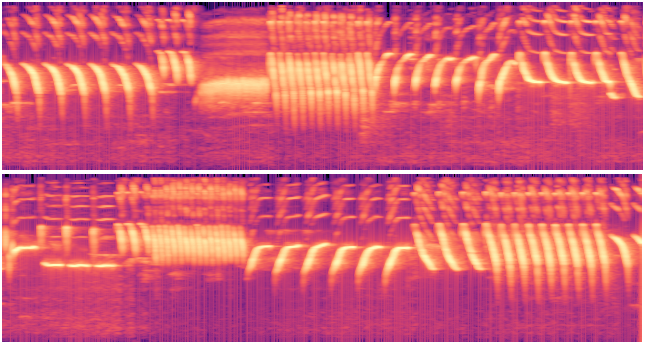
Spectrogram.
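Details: Canary song meant as bait to start other canaries singing: lively, varied sequence of fast rolling trills, swooping whistles, a buzzy grating burst and short held tones, all high and bright.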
